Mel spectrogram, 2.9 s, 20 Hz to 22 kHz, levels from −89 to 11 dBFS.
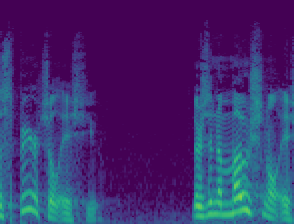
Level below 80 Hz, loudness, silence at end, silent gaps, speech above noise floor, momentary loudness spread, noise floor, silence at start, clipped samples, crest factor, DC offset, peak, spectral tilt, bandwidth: -58 dBFS; -21 LUFS; 0 s; none; 45 dB; 16 LU; -65 dBFS; 0 s; under 0.1%; 18 dB; under 0.1%; -4 dBFS; -6.5 dB/octave; 11.5 kHz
